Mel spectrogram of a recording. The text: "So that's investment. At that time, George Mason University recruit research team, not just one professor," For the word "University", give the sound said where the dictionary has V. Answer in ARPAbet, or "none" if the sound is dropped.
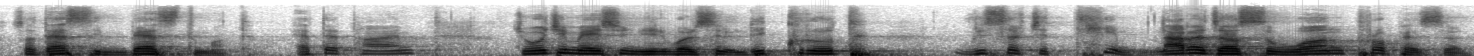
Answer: B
